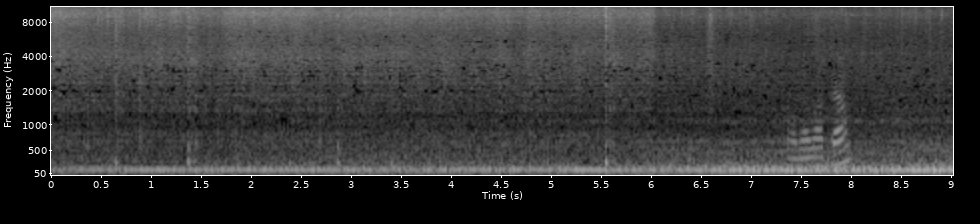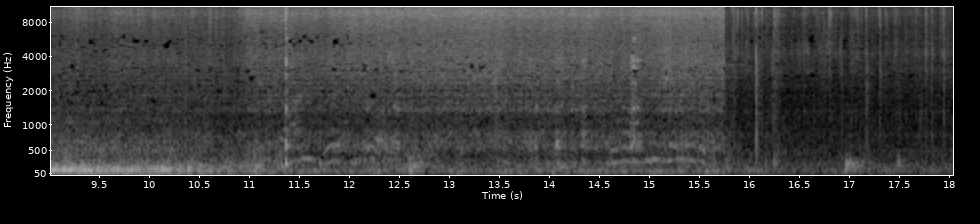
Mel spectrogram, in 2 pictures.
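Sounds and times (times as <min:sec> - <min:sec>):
onions sizzling in hot oil: 0:00.0 - 0:16.2
metal spatula scraping pan: 0:13.7 - 0:15.3.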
